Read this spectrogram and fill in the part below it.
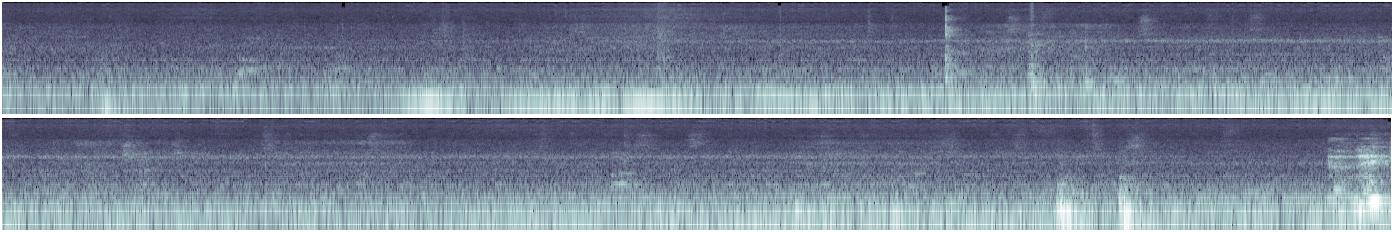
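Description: A Greater Anglia passenger train runs toward Southend Victoria on the line from London Liverpool Street, a steady low rumble and rattle heard from inside the carriage, with occasional clunks and no talk.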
